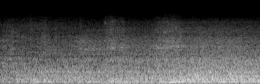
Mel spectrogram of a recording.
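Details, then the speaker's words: 1984 Chevy C20 3/4-ton one-owner pickup with a V8 that runs very rich at idle; switching on the air conditioning makes the idle lope and stumble, rough and unstable. Idle needs turning up. "now let's fire up the air conditioning now you hear the idle get kind of wonky right it doesn't like"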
